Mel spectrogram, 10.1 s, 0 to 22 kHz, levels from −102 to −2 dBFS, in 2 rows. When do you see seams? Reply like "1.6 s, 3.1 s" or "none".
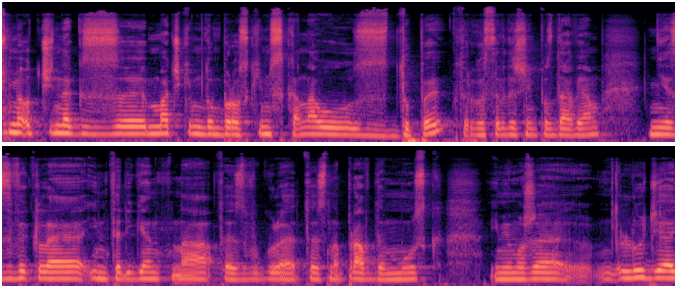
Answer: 6.6 s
